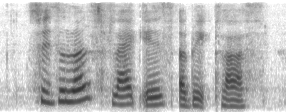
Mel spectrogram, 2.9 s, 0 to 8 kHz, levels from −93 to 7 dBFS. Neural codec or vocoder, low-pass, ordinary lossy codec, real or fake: vocoder, 22.05 kHz, 80 mel bands, HiFi-GAN; 7.2 kHz; AAC, 32 kbps; fake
